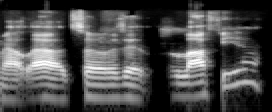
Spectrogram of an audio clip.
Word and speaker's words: Lafia: say his name out loud so is it Lafia Lafia yeah okay um and you know he was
